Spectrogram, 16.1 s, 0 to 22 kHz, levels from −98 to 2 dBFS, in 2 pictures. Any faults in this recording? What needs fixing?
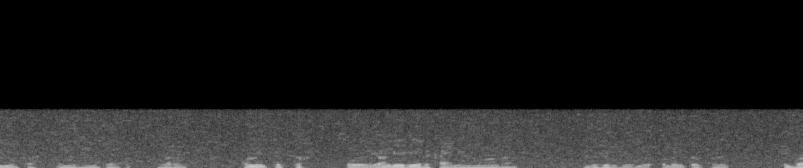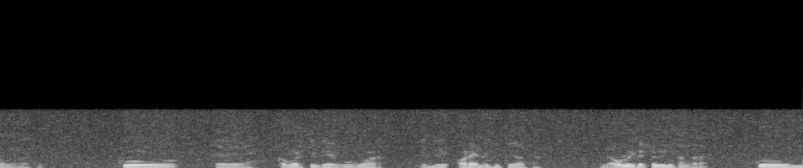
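Noise suppressor artifacts run through the whole clip: the suppressor pushes the steady room noise down by about 16 dB between phrases and lets it back under the speech. On a spectrogram the gaps show speckled, flickering patches instead of an even noise floor. Prevention: use gentler suppression with slower gain smoothing so the floor stays steady.

Speech cut by the noise suppressor happens seven times: 0.26–1.86 s, 2.43–3.5 s (just before "yon keger kainet"), 5.85–7.28 s, 7.82–8.47 s, 10.15–11.15 s, 11.81–13.39 s and 14.04–15.63 s. Quiet consonants and endings are treated as noise and dropped by about 13 to 18 dB. The worst stretch, near 6–7 s, loses around a second in total. The waveform shows word tails collapsing early, and the spectrogram shows fricative energy missing. Prevention: lower the suppression depth or raise the voice-activity sensitivity so soft speech is protected.

The room noise sits about 13 dB below the speech. 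The G.722 call path shows its expected empty band above 8 kHz.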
